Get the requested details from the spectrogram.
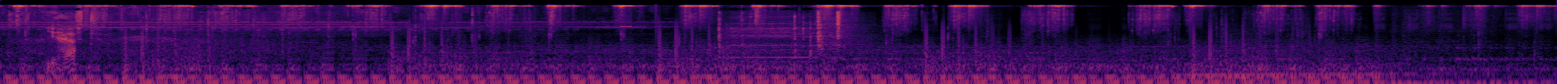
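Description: Footsteps shuffle slowly along a hard floor.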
